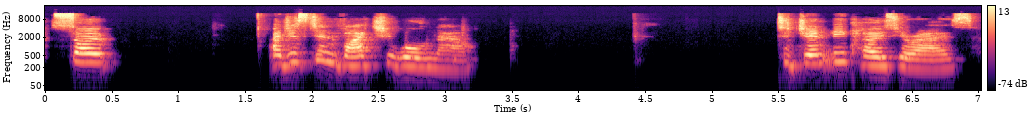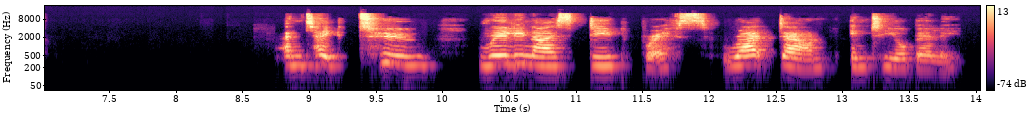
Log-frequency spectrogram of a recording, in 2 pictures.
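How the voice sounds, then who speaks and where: A woman healer speaking over a video call, with a voice a little higher than most. She gushes and repeats herself when chatting, then turns soft and slow when she guides the group. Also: low-quality recording. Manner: effusive, repetitive, soft-spoken when guiding. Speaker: guest energy healer. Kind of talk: casual chat then guided meditation.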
